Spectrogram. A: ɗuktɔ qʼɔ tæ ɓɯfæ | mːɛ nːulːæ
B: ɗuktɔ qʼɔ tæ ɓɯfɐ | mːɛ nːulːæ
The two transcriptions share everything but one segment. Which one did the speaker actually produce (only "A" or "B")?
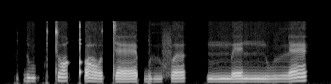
B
